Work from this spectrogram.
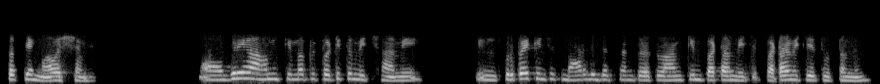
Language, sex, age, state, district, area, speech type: Sanskrit, female, 60+, Karnataka, Bangalore Urban, urban, conversation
